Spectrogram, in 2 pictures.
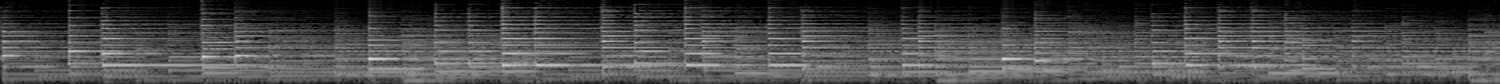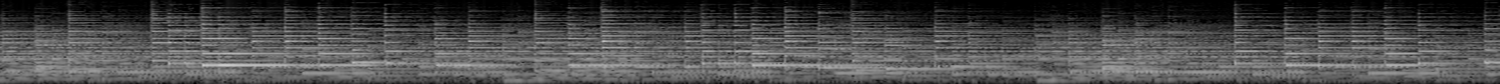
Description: • 🎹 Instrument: Piano Solo
• 🎼 Key: Db major
• 🎶 Genre: Pop
arranged for solo piano.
